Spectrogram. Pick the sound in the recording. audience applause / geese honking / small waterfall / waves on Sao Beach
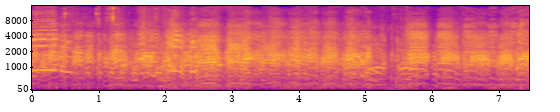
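geese honking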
